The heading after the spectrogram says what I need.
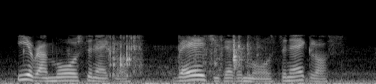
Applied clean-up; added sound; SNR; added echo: none; Coin (dropping); 4 dB; none.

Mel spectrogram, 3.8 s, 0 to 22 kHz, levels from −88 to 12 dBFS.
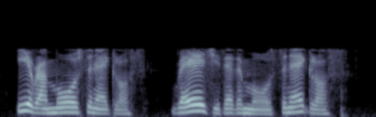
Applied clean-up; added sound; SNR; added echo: none; none; none; none.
